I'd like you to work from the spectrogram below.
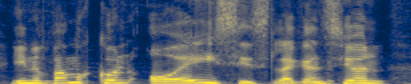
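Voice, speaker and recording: Lively man co-hosting radio. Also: high voice, normal speed. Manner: lively, explanatory, switches between Spanish and English. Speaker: radio show co-host. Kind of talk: bilingual educational radio chat about English accents. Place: radio studio.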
